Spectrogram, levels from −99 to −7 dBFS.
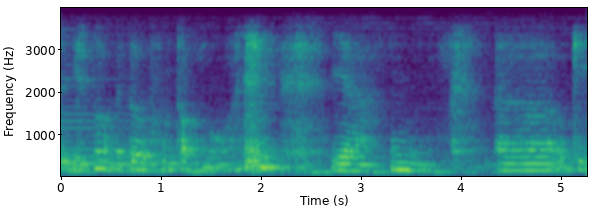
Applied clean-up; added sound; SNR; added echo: none; Guitar; 16 dB; reverberation time 0.9 s.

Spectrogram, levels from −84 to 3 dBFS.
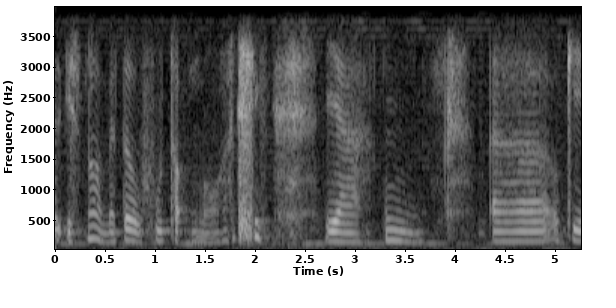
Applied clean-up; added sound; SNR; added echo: none; none; none; none.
